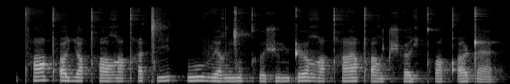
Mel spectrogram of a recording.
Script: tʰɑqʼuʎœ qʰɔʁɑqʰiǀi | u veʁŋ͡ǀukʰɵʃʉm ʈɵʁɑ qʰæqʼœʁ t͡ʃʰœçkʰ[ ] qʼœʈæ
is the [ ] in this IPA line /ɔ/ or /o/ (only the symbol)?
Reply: ɔ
